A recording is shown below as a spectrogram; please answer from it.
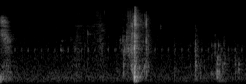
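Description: A quiet pause for a drink from a plastic water bottle with a sport cap, then a single sharp click a little over a second in as the bottle is handled.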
